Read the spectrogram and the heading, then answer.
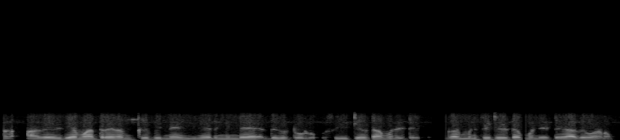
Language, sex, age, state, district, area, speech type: Malayalam, male, 45-60, Kerala, Palakkad, rural, conversation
